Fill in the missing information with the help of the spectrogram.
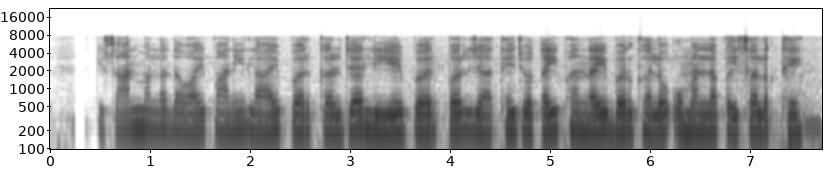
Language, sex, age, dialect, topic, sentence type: Chhattisgarhi, female, 25-30, Central, banking, statement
